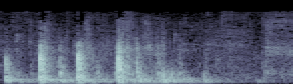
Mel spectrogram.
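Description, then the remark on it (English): Three quick, sharp knocks land on a front door, followed by a softer rattle and shuffle as the door is opened. No one speaks. “We've come to the door.”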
